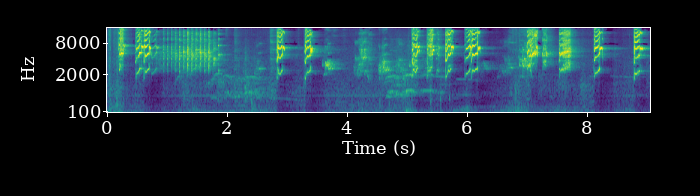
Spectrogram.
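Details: Noisy lovebird calling: shrill chirps in loose clusters, interrupted by a long, rattling buzzy trill, then more overlapping high squeaky notes.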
